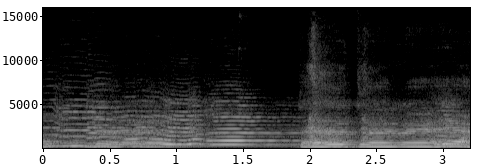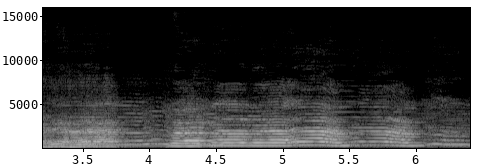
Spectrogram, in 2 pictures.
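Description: Carnatic music in raga Kharaharapriya: a violin plays heavily ornamented, sliding phrases over a steady drone, with a sharp percussive stroke about two seconds in.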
